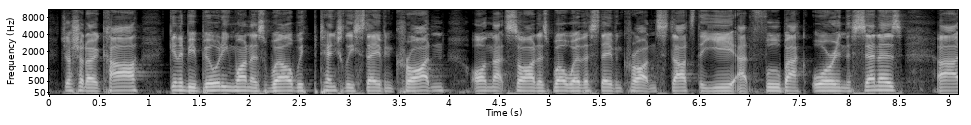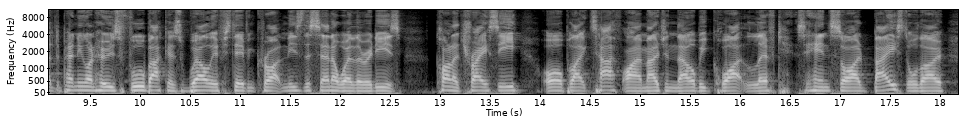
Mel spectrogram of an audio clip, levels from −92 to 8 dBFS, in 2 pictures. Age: 10-29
